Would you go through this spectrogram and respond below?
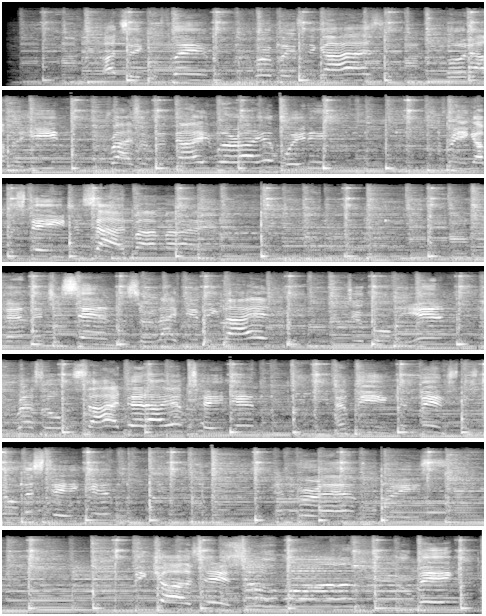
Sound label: Live Acoustic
